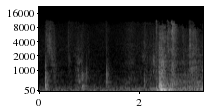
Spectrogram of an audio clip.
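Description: A door opens as a man leaves a room aboard a ship: a few soft clicks and knocks, then a heavier clunk and rattle, moderately loud over a low rumble.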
